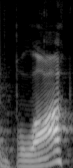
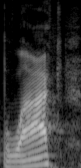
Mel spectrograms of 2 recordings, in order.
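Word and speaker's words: Blach: Anyway, apparently I've been saying this guy's last name wrong for years. Apparently it's Ty Block, not Ty Black.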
